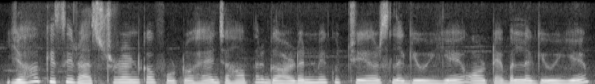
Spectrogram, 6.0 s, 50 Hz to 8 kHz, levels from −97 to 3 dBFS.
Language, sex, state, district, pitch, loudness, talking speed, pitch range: Hindi, female, Uttar Pradesh, Lalitpur, 225 Hz, -17 LUFS, 200 wpm, 210-245 Hz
